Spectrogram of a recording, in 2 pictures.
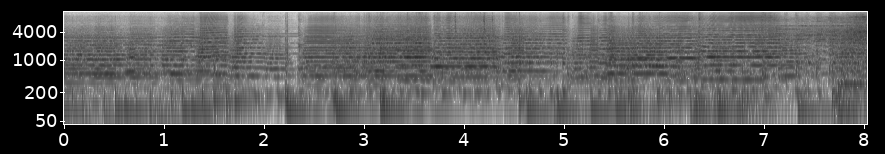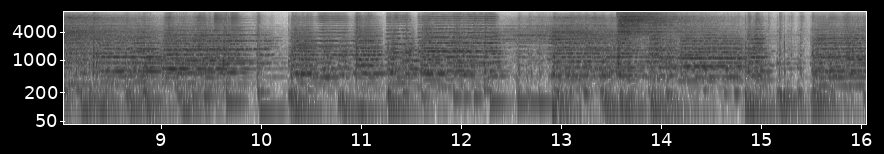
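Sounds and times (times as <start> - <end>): brass chords: 5.8 - 9.6
low drum hits: 7.2 - 9.5.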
